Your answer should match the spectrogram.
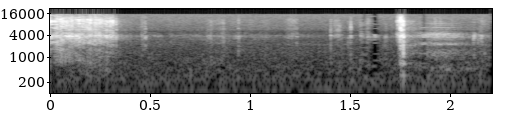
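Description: A Pokémon trading card torn in half by hand: one short tearing burst at the start, then a short sharp crackle near the end.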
